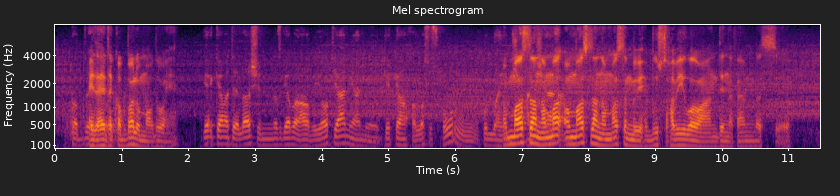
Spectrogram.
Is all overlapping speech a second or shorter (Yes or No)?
No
